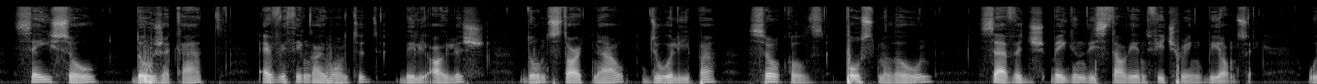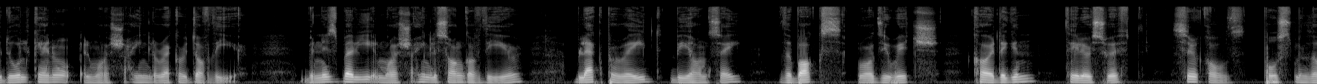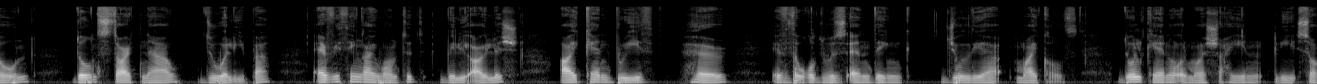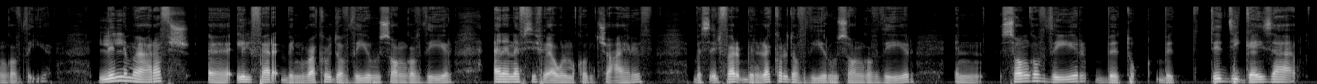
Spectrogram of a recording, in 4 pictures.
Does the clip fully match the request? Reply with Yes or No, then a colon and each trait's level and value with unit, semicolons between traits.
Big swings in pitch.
No: average, 2.7 semitones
